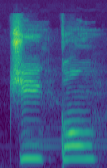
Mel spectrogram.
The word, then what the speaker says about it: 鞠躬: 鞠躬, 鞠躬.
